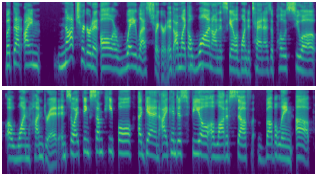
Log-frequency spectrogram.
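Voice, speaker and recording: A woman's voice: medium pitch, fairly bright tone, clear, resonant tone, dry recording, clean studio sound. A woman hosting an interview in a casual, conversational style. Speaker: podcast host.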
